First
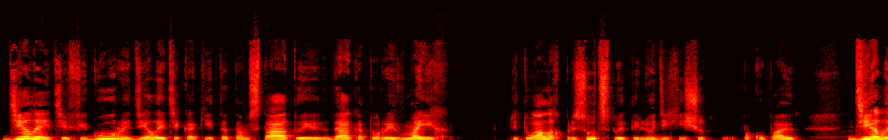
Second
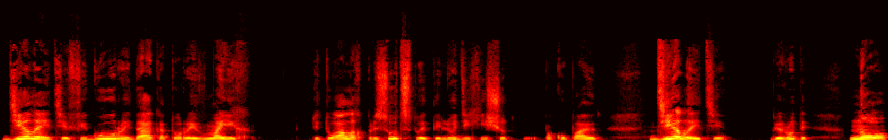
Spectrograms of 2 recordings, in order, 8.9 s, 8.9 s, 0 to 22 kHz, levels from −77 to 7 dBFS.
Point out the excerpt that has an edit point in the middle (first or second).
second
